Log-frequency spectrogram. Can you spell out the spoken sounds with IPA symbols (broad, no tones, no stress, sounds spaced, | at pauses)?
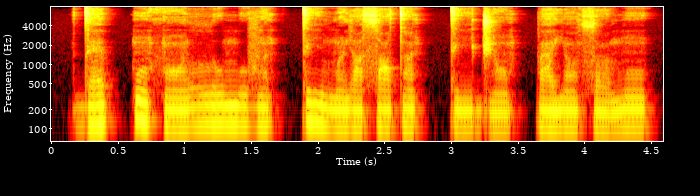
d ɛ pː ũ θ ɔ̃ lː u m u v ə̃ tː i m ə̃ j ə sˤ ʏ tˤ ũ tː i d͡ʒ ɔ̃ pː a j ũ sˤ u m ũ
